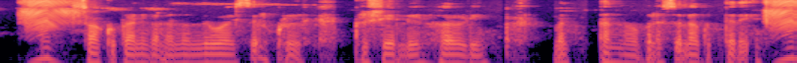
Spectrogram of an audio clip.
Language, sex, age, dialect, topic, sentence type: Kannada, male, 56-60, Coastal/Dakshin, agriculture, statement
